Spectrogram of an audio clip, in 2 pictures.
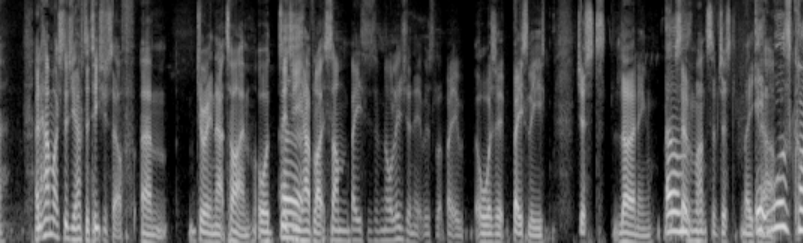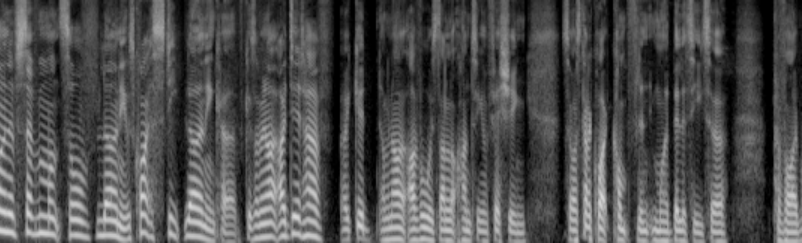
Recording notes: spends a day in the East Sussex countryside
